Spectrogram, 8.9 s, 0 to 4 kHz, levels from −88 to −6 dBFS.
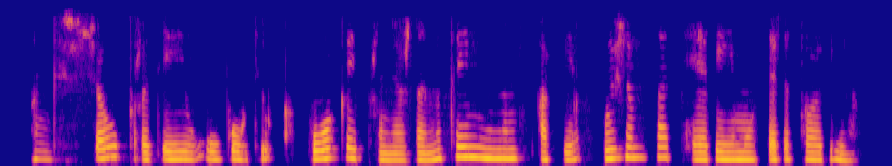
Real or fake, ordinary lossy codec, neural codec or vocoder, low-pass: real; AAC, 32 kbps; none; 3.6 kHz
